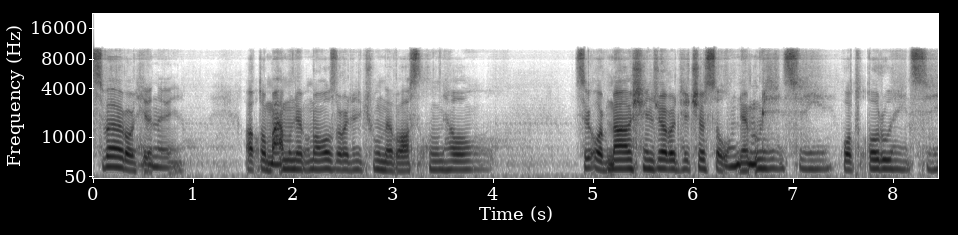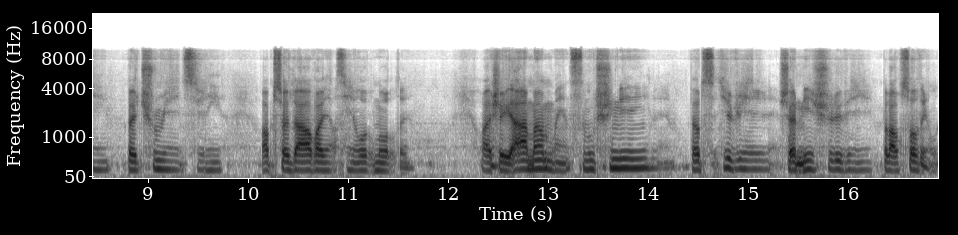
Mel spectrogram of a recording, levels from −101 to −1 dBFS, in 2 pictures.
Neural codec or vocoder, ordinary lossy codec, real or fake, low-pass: autoencoder, 22.05 kHz, a latent of 192 numbers a frame, VITS, trained on many speakers; Opus, 32 kbps; fake; 9.9 kHz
